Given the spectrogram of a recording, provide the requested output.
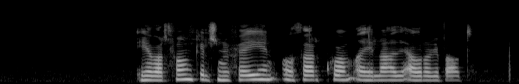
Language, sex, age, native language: Icelandic, female, 40-49, Icelandic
